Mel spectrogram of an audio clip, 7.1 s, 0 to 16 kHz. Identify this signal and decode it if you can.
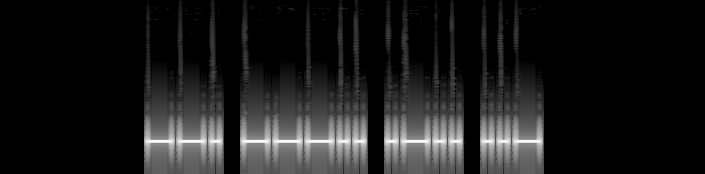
Morse code, heard as a keyed tone, about 16 wpm, 700 Hz. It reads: G8LU
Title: DXCC-100 Call Signs - 4 Characters - Repeated 3x - 15wpm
